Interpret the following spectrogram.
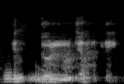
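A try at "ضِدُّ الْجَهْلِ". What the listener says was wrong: Bukan diddun ya, diddu. Jangan dikanduin. Diddul jahli. Ini sama ya, ini diddul jahli ini idhofah ya.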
